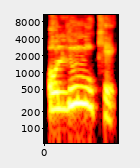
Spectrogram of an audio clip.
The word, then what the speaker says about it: Olunike: Olunike, I think that's how you pronounce her name. Olunike. Olunike, thank you.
